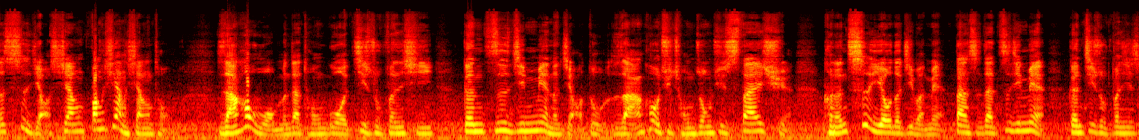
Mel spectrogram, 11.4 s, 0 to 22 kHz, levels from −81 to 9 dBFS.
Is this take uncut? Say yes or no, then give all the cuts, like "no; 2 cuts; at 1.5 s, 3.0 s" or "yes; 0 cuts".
yes; 0 cuts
